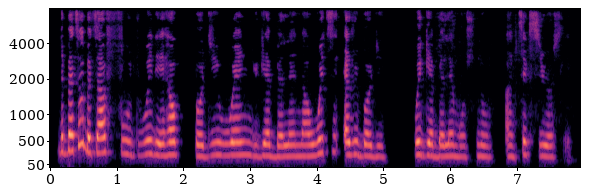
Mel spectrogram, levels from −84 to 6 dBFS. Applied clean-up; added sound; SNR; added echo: none; none; none; none.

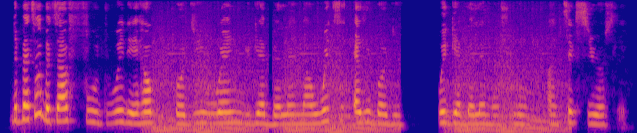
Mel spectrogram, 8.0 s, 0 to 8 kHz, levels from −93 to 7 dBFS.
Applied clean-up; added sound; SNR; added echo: none; Accelerating, revving, vroom; 11 dB; none.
